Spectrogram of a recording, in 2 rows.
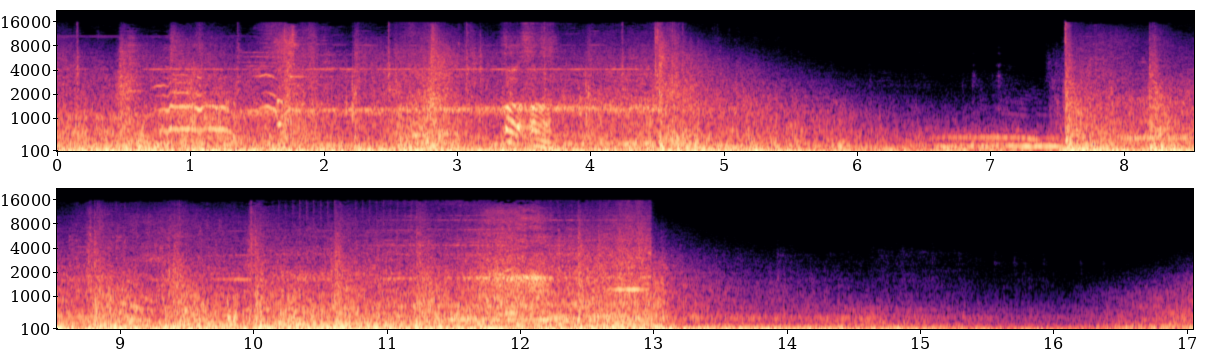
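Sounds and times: dramatic trailer music: 0:00.0 - 0:17.0.

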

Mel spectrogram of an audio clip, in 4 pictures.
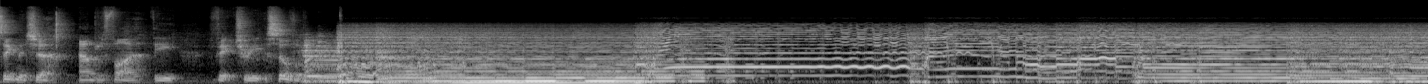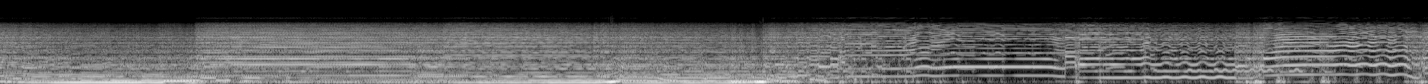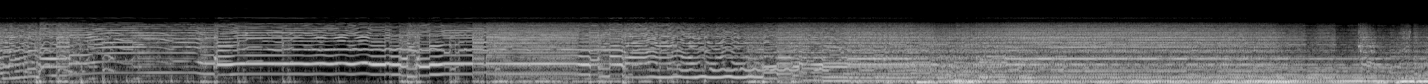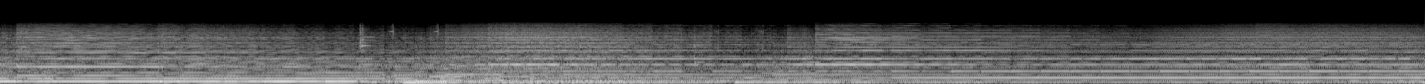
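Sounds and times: distorted electric guitar: 0:02.8 - 0:57.0.

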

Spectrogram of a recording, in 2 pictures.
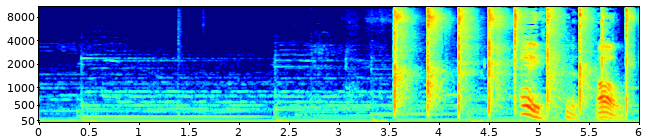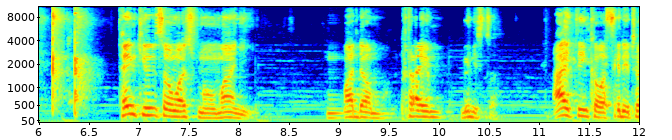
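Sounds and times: person clapping hands: 0:03.5 - 0:06.6.

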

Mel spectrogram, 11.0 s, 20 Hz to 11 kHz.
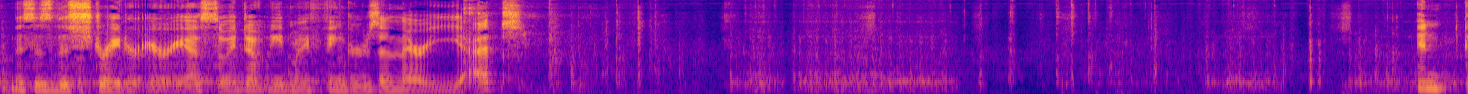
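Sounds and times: sewing machine stitching: 0:05.4 - 0:07.4, 0:08.9 - 0:11.0.

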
